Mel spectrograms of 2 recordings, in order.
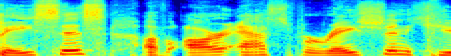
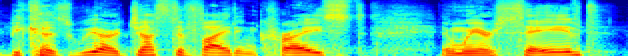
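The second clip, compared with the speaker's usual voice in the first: normal talking voice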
